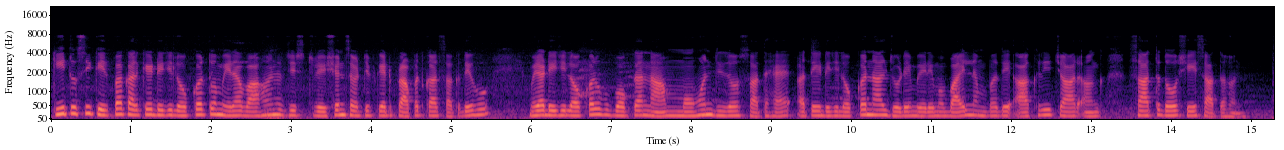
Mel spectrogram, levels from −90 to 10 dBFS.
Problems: constant background noise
